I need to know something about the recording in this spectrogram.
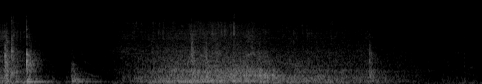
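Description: A blackboard slides along its rails.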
